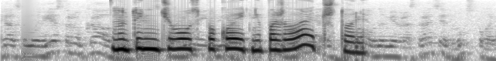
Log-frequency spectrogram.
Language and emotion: Russian, sad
